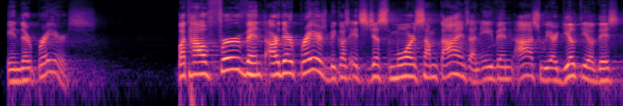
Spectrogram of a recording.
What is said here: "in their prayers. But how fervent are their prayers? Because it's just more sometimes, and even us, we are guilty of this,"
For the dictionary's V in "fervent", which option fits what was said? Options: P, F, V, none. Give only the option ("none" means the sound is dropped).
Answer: V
